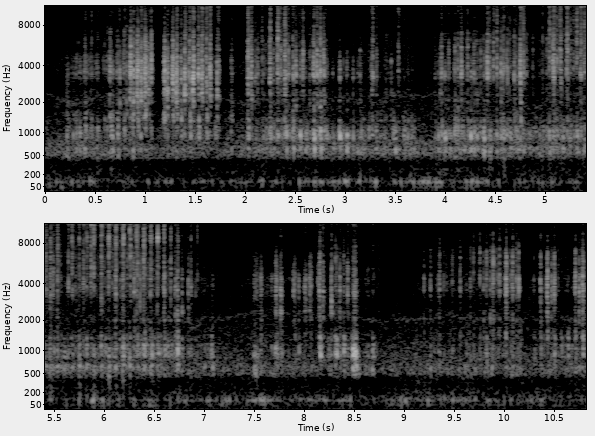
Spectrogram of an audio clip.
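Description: A wooden stylus scratches the black coated page of a spiral-bound scratch-art book lying flat, making repeated short strokes on a balloon shape while the other hand holds the book. The sound is a dense run of dry, bright, papery scratches and quick ticks that stop dead with no ring, with a few louder bursts near the start and quieter pauses between strokes.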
